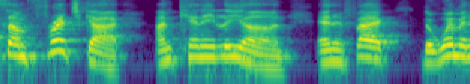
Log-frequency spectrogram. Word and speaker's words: Leon: Am I pronouncing your last name right? Kenny Leon. Only time it was pronounced Leon was when I won the Tony Award, and Clint Eastwood says, and the winner is Kenny Leon, which I sat in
